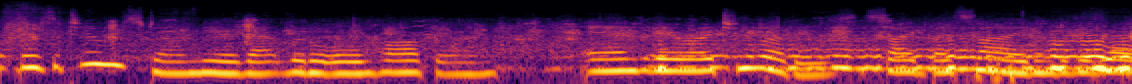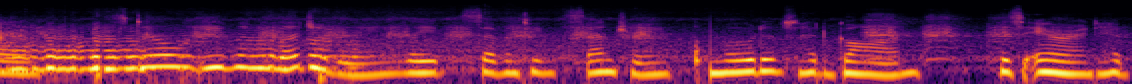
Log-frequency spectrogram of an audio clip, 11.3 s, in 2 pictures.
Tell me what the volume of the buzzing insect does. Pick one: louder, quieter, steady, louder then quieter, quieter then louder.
louder then quieter.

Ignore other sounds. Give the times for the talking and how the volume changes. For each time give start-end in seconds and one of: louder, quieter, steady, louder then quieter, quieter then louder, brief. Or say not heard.
0.1-11.2 steady.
